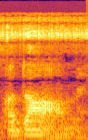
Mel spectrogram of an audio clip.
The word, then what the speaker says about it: Adam: The name that he gave us back in chapter 1 of Genesis is Adam, A-D-A-M. We call it Adam in our pronunciation, but Adam.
